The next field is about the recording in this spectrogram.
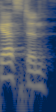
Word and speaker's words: Gustin: Instead of fucking dealing with Ezra Miller and all of his bullshit, just get Grant Gustin. Gustin? Is that how you say his name? – Yep, Grant Gustin.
